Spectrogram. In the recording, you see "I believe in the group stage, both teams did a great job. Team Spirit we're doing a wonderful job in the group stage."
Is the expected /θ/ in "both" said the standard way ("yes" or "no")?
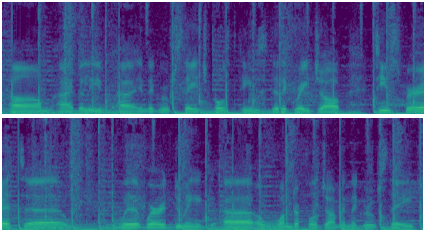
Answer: yes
